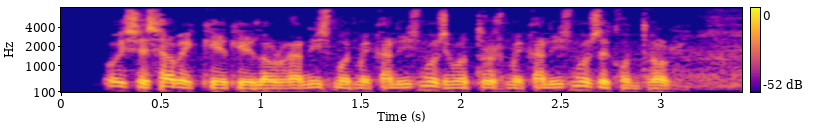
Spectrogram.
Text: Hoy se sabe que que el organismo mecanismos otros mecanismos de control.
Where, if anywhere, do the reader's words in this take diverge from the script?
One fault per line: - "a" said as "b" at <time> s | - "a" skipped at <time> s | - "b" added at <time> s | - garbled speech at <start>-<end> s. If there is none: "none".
none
